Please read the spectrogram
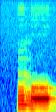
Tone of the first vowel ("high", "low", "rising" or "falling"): high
